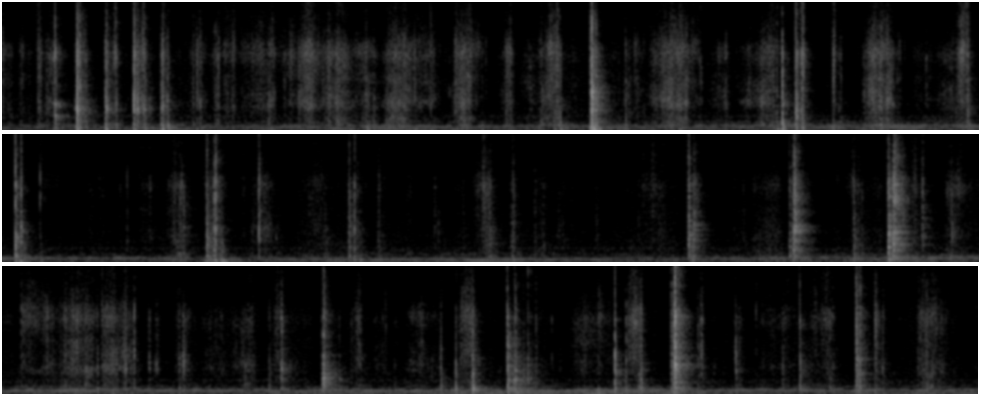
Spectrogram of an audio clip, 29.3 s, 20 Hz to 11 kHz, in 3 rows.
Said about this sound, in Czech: Já už se dívám na vaši fotku, míchám u toho karty a podíváme se teda spolu, jak se bude barvit ten rok 2022.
